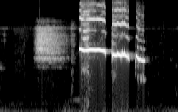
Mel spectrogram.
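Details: Oriental magpie-robin singing in the afternoon, nyiul style: a long clear whistle falling slowly in pitch, broken into pieces, after a short hiss.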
